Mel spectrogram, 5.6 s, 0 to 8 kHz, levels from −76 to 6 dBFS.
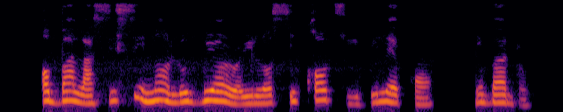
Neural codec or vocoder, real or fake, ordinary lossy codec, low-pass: none; real; Opus, 64 kbps; 7.2 kHz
